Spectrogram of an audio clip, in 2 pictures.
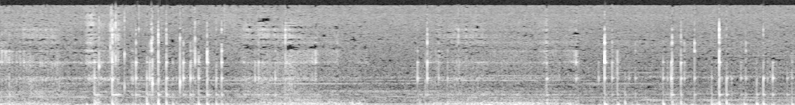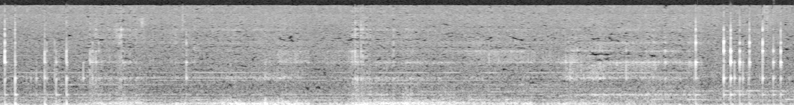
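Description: Long fingernails tap and scratch on a wooden spoon close to a microphone.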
